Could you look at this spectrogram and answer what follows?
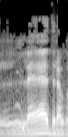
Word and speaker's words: lead: 그리고 또 이것을 과거형이 아니고 명사로 읽었을 때 lead 똑같이 쓰는데 led라고 하면은 납이에요.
